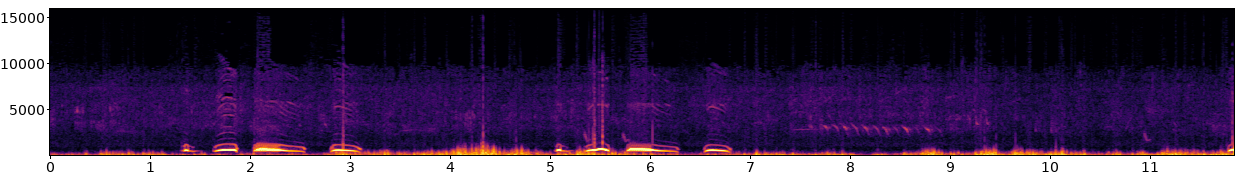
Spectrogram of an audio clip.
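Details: Decoy spotted dove in Cambodia, kept for luring wild doves, gives two four-note coo phrases in quick succession: mellow hollow notes with a falling end. Heavy low rumbling noise runs throughout.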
